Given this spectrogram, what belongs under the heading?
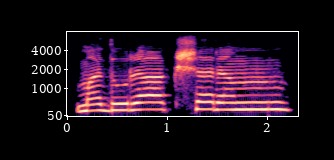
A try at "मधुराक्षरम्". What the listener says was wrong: இன்னும் கொஞ்சம் ஸ்ட்ரெஸ்லா சொல்லலாம். ஸோ மது அண்ணா ஒரு அர்த்தம் மாறிடும்.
